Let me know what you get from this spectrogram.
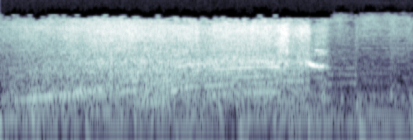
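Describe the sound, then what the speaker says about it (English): Four-wheel drive Ford Ranger pickup truck driving hard: a loud, continuous engine and tire roar with a rising squeal, then a brief dip as it fades. "Now, the four-wheel drive Ford Ranger."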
